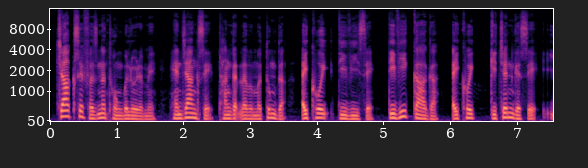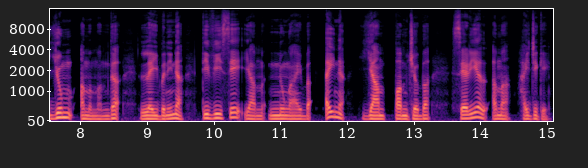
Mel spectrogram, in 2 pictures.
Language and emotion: Manipuri, neutral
